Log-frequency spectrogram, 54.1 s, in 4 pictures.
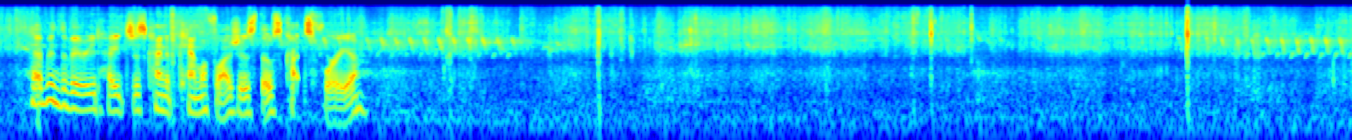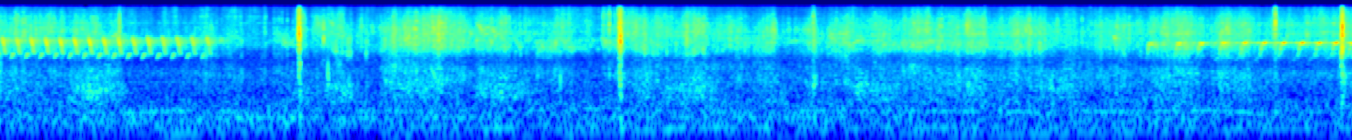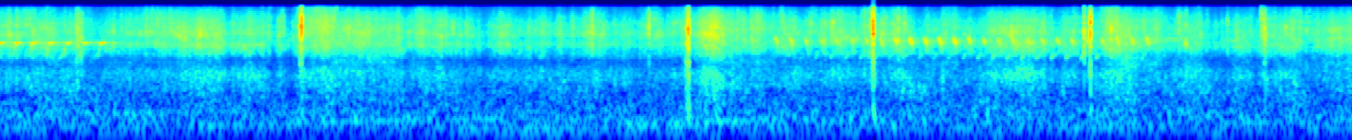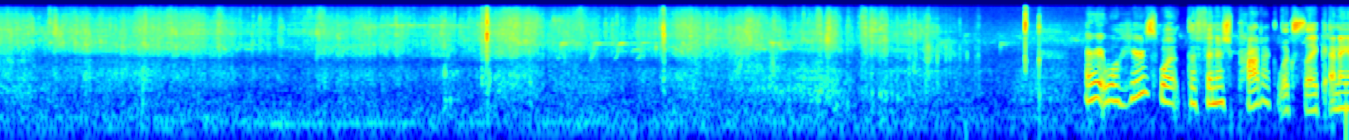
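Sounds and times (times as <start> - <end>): songbird trilling: 0.0 - 5.9, 11.7 - 16.6, 17.5 - 43.4, 44.0 - 53.9
outdoor ambience: 0.0 - 54.0
hand pruners snipping: 5.8 - 7.1, 9.1 - 12.7, 16.3 - 24.1, 24.8 - 43.4, 44.9 - 51.0.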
